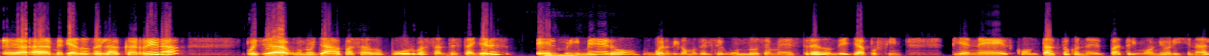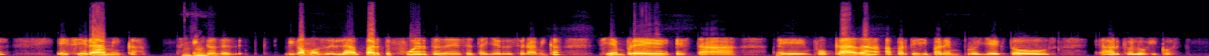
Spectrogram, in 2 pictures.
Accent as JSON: {"language": "Spanish", "region": "Mexico City", "country": "Mexico", "tie": "born or raised there", "said": "Yo crecí en el Distrito Federal, uh-huh, por lo tanto tenía, por supuesto"}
